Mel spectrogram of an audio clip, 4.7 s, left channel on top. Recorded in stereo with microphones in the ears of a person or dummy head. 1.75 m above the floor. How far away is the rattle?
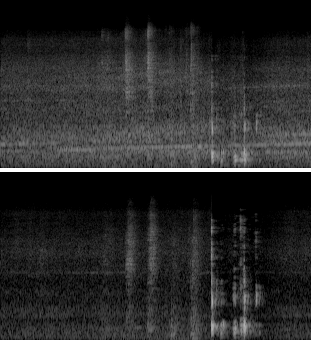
About 0.8 m.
